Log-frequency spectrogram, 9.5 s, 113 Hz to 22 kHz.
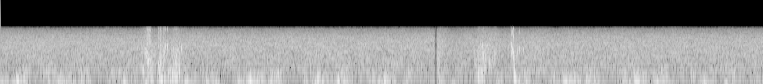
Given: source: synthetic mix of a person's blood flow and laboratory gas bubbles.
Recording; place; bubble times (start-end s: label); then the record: Doppler ultrasound of blood flow; precordium
1.74-2.31 s: bubbles
5.89-6.23 s: bubbles
6.35-6.56 s: bubbles
From the record:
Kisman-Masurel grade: 223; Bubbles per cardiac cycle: several, 3 to 8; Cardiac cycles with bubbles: 10 to 50%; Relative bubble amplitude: loud (0.450 to 0.775); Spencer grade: 2 (many but less than half of the cardiac periods contain bubble signals, singularly or in groups); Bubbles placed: anywhere in the cardiac cycle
